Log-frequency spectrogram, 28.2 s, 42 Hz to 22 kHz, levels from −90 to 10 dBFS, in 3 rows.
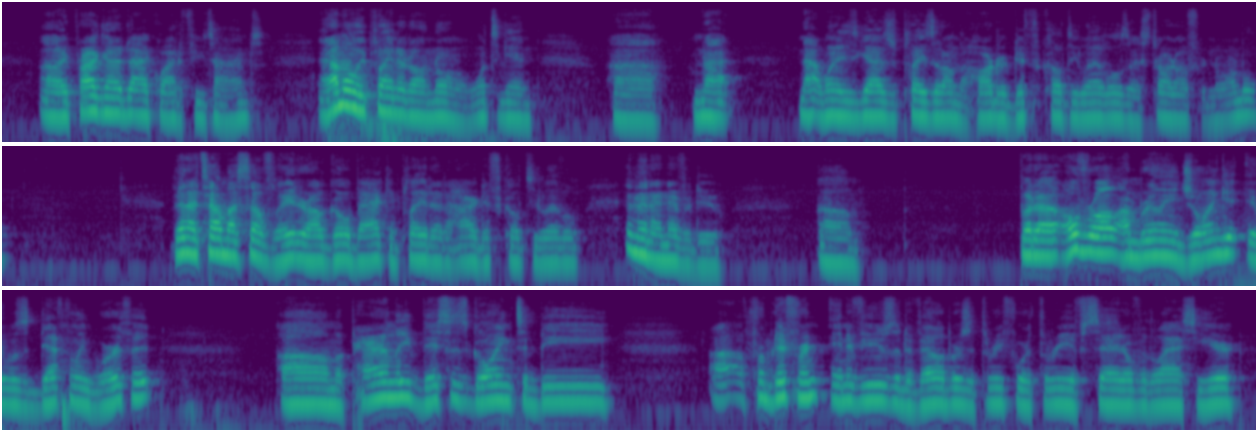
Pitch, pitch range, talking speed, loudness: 130 Hz, 115-150 Hz, 200 wpm, -34 LUFS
